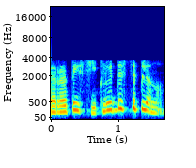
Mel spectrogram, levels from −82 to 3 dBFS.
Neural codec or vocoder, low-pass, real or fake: none; 3.6 kHz; real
